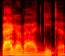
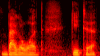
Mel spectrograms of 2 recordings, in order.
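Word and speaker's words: Bhagavad Gita: same thing with bhagavad-gita it's it it's commonly pronounced bhagavad-gita but its bhagawad gita I'm not so precious about these things what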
